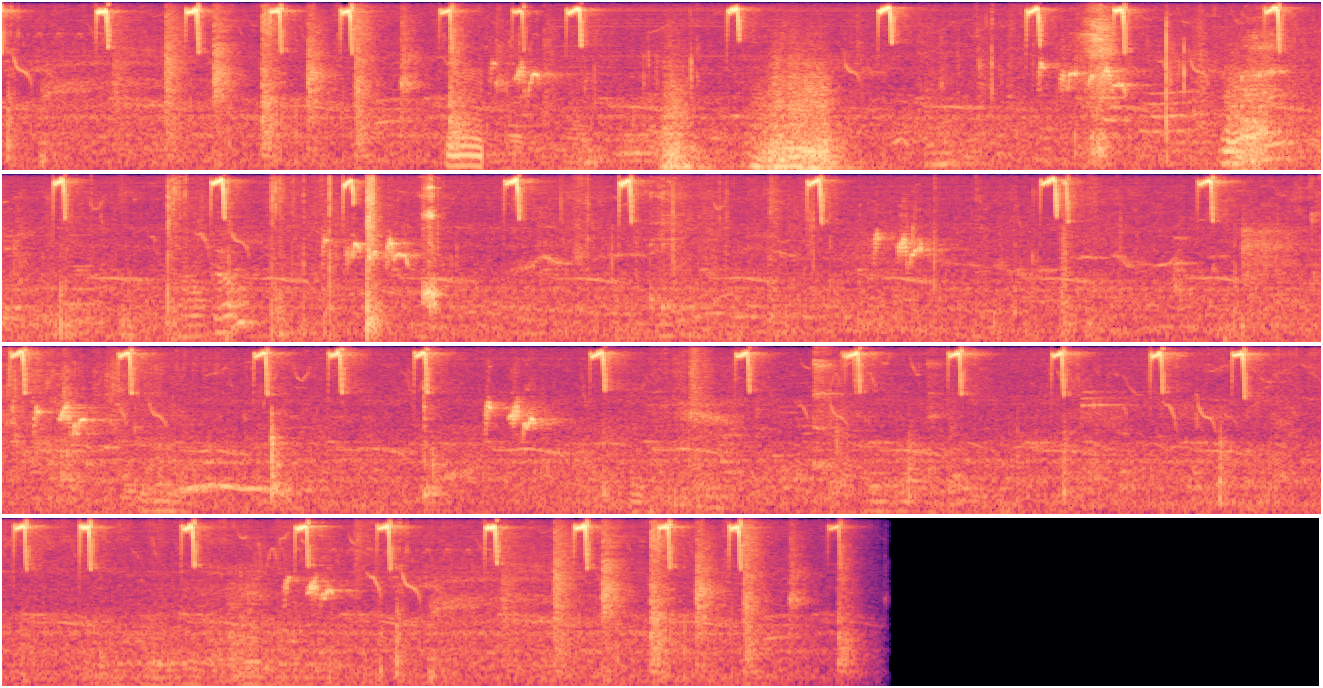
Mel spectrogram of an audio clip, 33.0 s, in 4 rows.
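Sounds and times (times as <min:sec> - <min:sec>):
other birds calling softly: 0:00.0 - 0:30.3.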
